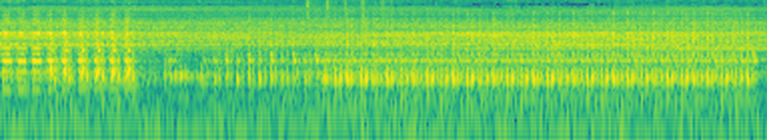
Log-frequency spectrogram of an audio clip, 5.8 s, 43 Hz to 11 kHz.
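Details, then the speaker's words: ST251 MFM hard drive connected to a Commodore D9090 controller and power supply: rising whir as platters reach speed with rapid head-seek chatter over it; normal healthy spin-up, no errors. "connect to the ST251 drive that I had acquired up to the controller and the power supply, and when I was done, it all spun up perfectly, no immediate errors. The sound of an old MFM drive spinning up is actually pretty cool and it's worth a listen, so I won't talk over top of it for a few seconds."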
